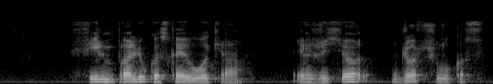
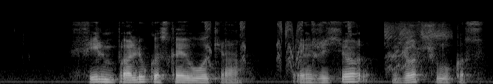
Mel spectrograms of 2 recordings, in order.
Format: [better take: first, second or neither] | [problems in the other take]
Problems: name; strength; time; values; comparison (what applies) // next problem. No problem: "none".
first | background sound (Scratching (performance technique)); 16 dB below the speech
